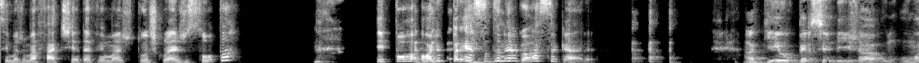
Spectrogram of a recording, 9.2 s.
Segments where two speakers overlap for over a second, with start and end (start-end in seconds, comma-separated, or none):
none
